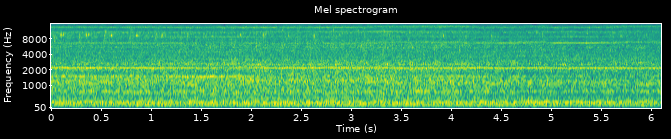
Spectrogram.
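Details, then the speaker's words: Engine at warm-up idle, heard with hood closed: steady high thin whistle over an even fast warm-up idle, disappearing once warm-up revs drop; cause not identified. "Через закрытый вот слышно прям вот этот свист. Все, пропал. Прогревочные обороты упали, свист пропал."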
